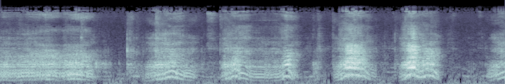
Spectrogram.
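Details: Playful Shiba Inu Sora, kept behind lattice fencing for being too mischievous, produces a rising-and-falling grumbling growl with whiny, wavering tones, swelling into louder grunting pulses toward the end.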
